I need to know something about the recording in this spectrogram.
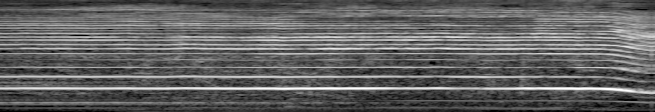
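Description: A man's voice holding one long, high sung note over the ringing of a strummed acoustic guitar chord. The chord dies away near the end, and the note starts sliding down with a wobble right at the end.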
